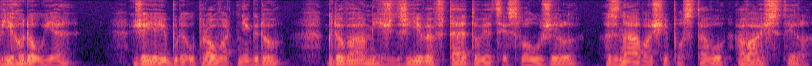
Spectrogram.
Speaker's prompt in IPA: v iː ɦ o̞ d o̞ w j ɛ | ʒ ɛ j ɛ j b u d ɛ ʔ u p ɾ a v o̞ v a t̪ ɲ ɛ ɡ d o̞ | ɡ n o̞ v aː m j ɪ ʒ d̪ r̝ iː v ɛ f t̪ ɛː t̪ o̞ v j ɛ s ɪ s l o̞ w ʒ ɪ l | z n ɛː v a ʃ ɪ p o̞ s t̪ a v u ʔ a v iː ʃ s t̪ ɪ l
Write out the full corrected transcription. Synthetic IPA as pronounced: v iː ɦ o̞ d o̞ w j ɛ | ʒ ɛ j ɛ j b u d ɛ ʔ u p ɾ a v o̞ v a t̪ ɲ ɛ ɡ d o̞ | ɡ d o̞ v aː m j ɪ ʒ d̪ r̝ iː v ɛ f t̪ ɛː t̪ o̞ v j ɛ t͡s ɪ s l o̞ w ʒ ɪ l | z n aː v a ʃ ɪ p o̞ s t̪ a v u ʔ a v aː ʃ s t̪ ɪ l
